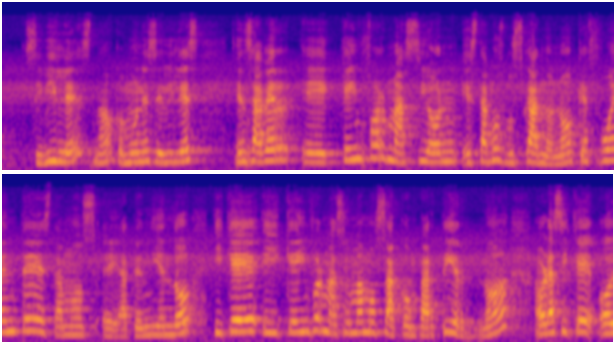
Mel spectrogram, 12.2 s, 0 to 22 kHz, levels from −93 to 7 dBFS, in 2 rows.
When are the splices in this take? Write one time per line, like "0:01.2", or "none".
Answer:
0:04.6
0:08.2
